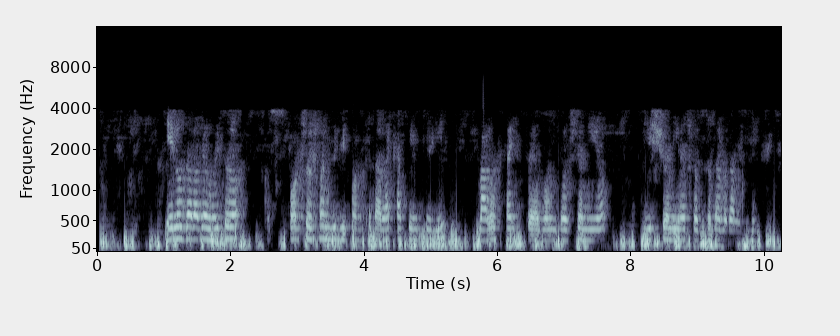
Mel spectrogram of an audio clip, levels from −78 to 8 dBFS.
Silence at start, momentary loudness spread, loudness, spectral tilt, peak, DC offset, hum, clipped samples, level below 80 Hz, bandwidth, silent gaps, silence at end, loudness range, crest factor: 0.05 s; 8 LU; -17 LUFS; -11.5 dB/octave; -2 dBFS; under 0.1%; none; under 0.1%; -28 dBFS; 4.1 kHz; none; 0 s; 1 LU; 14 dB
